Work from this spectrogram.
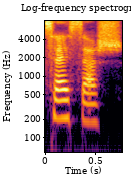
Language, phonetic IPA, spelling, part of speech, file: Polish, [ˈt͡sɛsaʃ], cesarz, noun, Pl-cesarz.ogg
